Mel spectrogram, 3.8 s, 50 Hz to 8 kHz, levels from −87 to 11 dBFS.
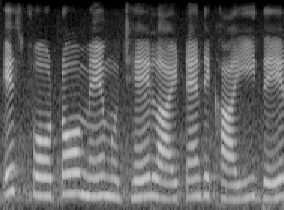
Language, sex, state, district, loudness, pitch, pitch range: Hindi, female, Madhya Pradesh, Katni, -14 LUFS, 250 Hz, 230-260 Hz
